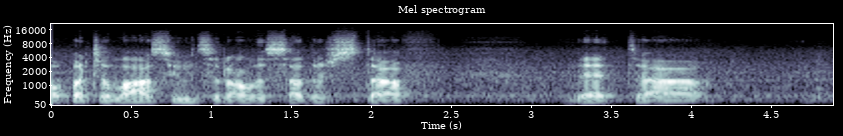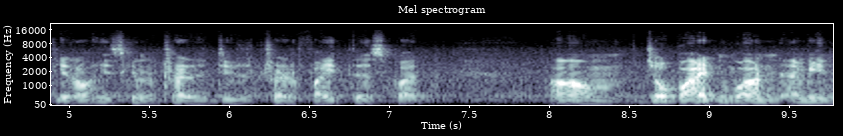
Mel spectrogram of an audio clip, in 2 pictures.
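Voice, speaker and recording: A man's voice: low-pitched, pushed and bright, a little hiss or hum, poor audio. A man talking casually to his viewers, wheezy and short of breath, rambling with many fillers and restarts. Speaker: vlogger. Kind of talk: casual talk to camera.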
